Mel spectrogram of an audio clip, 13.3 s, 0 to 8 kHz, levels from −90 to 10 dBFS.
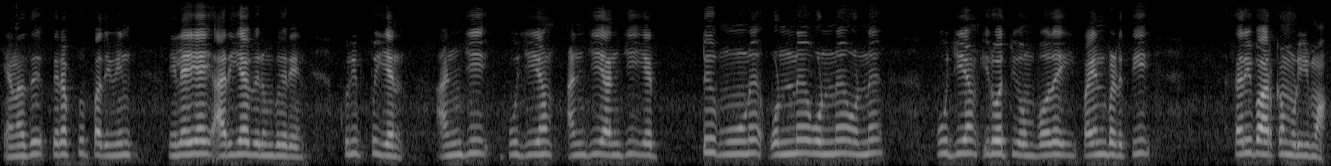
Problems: none marked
